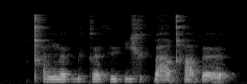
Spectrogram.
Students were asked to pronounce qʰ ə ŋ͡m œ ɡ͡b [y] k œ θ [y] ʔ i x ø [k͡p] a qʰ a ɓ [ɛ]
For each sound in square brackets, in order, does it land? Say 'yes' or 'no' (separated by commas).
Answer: no, yes, yes, no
